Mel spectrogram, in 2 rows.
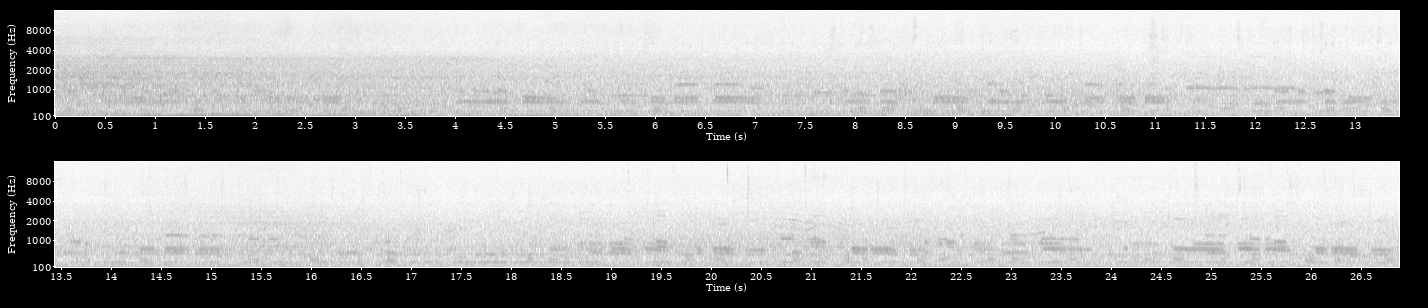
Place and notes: Piazza del Popolo, Rome, Carillion 1
Piazza del Popolo, Rome.
Carillion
